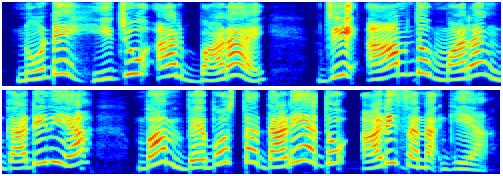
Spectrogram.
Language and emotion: Santali, angry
